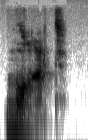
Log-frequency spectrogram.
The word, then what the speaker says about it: Ma'at: And now you also know something about the pronunciation of the word for Ma'at, which is Mo'at.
